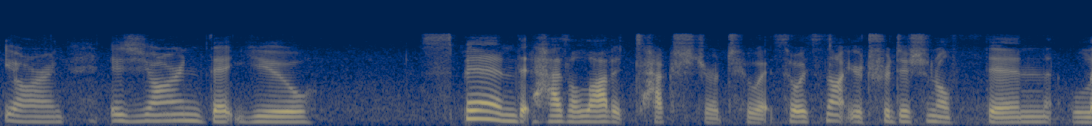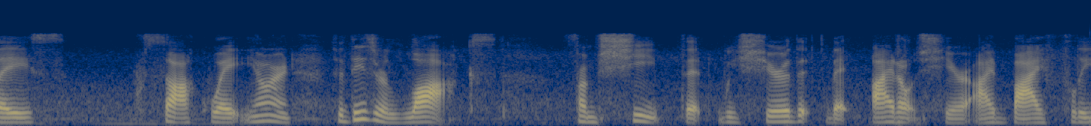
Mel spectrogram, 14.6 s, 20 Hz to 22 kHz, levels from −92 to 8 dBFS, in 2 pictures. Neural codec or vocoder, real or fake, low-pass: none; real; 7.2 kHz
